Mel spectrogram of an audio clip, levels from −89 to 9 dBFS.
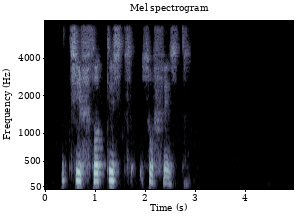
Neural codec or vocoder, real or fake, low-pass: none; real; 7.2 kHz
